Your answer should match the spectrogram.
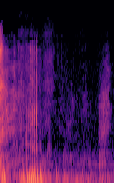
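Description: A brief rustle and a low rumble of handling noise as a phone camera is pushed through sheer fabric curtains, then it falls quiet.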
